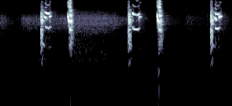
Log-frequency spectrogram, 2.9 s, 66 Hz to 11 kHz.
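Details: Peregrine falcons reunite at their Reda, Poland nest after a storm, 20:10 on 1 July 2022. Five rasping calls come in uneven pairs, each a short coarse burst over a faint background hiss.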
